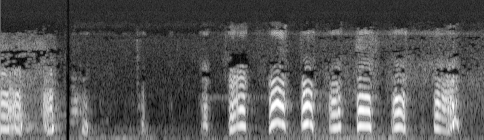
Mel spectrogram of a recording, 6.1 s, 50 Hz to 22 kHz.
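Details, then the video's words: Newborn F1B Goldendoodle puppies make soft whimpers and squeals, first a few muffled whines, then a run of clear, arched, rising-falling squeaks repeated about twice per second in a quiet room. "F1B Golden-doodle Puppies adorable newborn sounds"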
